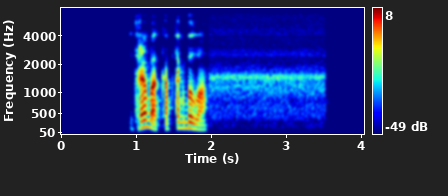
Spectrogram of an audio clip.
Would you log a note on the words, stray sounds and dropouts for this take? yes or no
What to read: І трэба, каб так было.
no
